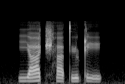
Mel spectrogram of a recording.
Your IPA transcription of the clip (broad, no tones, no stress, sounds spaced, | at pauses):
j a t͡ʃʰ a t̪ y ʈ i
